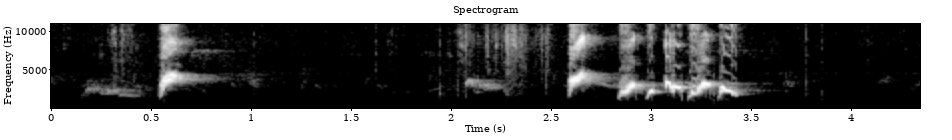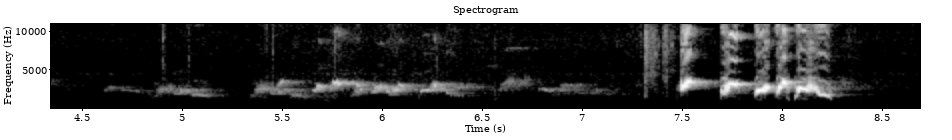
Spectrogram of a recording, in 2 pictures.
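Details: Red-whiskered bulbul at a bird trap with a caged lure, 9 March 2020: repeated loud, bright chattering phrases every few seconds, with softer warbled notes in between.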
